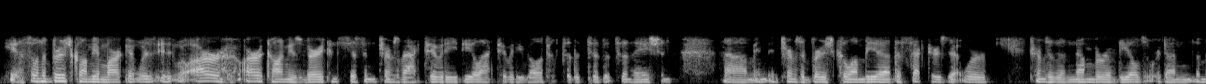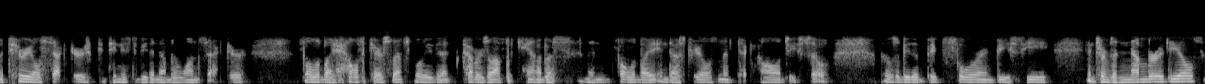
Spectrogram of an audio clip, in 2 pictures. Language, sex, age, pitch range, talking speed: English, male, 30-49, 110-120 Hz, 235 wpm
